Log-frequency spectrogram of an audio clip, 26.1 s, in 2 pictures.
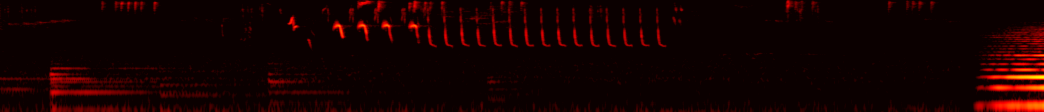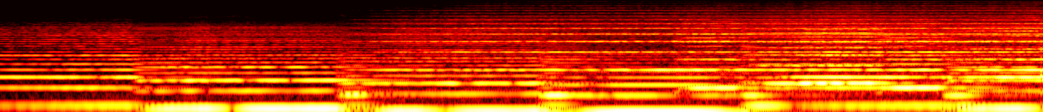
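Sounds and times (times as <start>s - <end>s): bird whistling downward notes: 3.0s - 8.4s.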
